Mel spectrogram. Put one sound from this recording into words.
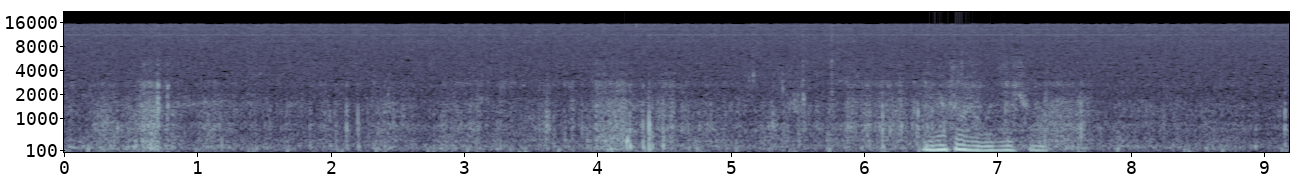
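Fingers fiddle with a small fishing lure, making faint clicks.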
